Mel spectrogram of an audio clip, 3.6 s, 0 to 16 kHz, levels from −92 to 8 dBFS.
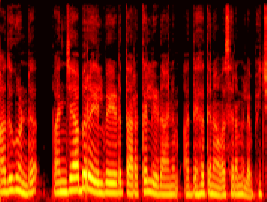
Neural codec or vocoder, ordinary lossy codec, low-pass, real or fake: none; none; 14.4 kHz; real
